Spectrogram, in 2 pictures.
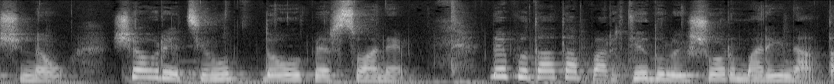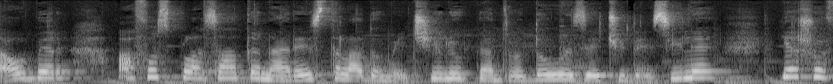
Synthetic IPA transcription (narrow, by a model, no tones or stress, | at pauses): ʃinəw | ʃiawɾe̞t̪sinut̪d̪o̞wəpe̞rsoane̞ | d̪e̞put̪at̪apart̪id̪ulujʃo̞rmaɾina̰t̪awbe̞r | a̰fo̞st̪̚plasat̪əɨnaɾe̞st̪əlad̪o̞mit͡ʃiljupe̞nt̪ɾud̪o̞wəze̞t͡ʃud̪e̞zile̞ | jarʃo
